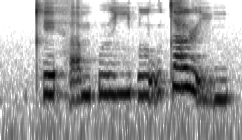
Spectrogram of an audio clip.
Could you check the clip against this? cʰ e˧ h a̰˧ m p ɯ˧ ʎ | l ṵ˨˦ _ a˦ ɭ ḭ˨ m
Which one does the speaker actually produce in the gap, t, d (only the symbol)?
t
